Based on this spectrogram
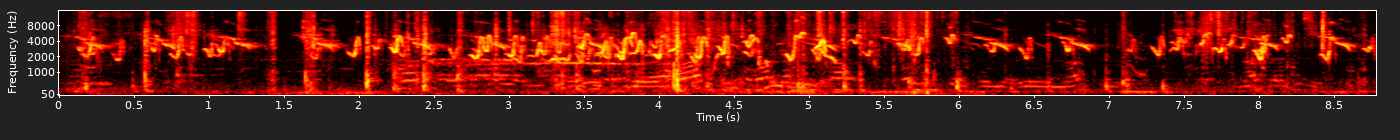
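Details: A brood of francolin chicks keeps up shrill, rapid cheeping, many short slurred notes at once, over a background of rustling and faint low sounds.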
